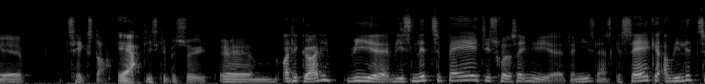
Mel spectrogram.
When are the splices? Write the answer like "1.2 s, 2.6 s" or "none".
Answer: 2.1 s, 3.4 s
